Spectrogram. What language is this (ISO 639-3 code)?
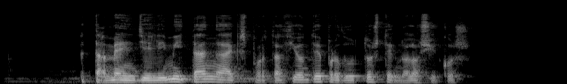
glg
